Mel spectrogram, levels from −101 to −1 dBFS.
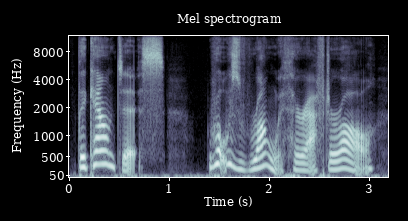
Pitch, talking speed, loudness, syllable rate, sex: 230 Hz, 150 wpm, -17 LUFS, 4.5 syllables/s, female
